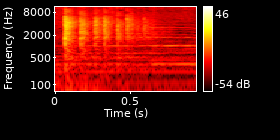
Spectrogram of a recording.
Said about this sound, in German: Würf, okay. Würfel du auch erstmal und dann sagen wir es gleichzeitig. Wer würfelt.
